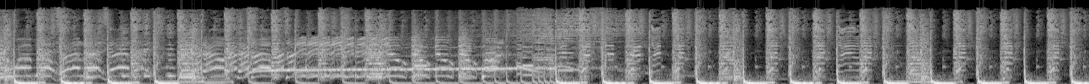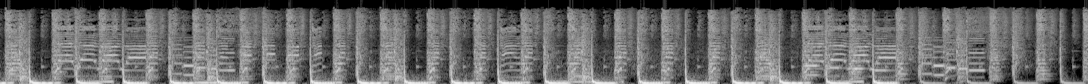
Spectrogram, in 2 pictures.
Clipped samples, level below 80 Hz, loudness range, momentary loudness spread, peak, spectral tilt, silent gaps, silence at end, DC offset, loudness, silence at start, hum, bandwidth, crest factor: 0.1%; -12 dBFS; 1 LU; 3 LU; 0 dBFS; -3 dB/octave; none; 0 s; under 0.1%; -10 LUFS; 0 s; none; 15.5 kHz; 10 dB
